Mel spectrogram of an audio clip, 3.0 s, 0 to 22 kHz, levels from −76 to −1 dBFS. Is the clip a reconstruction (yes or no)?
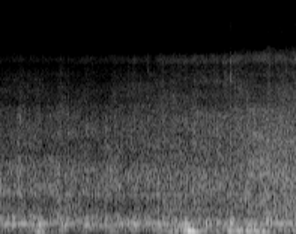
yes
